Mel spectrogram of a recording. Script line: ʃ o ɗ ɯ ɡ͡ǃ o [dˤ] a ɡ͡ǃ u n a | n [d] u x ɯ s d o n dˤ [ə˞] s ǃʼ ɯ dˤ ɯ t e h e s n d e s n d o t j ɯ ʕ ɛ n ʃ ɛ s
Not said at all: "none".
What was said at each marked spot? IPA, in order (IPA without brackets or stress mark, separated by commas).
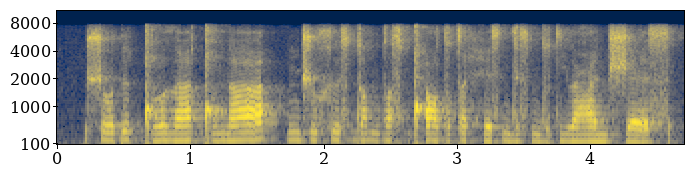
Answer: ð, d͡ʒ, ə˞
